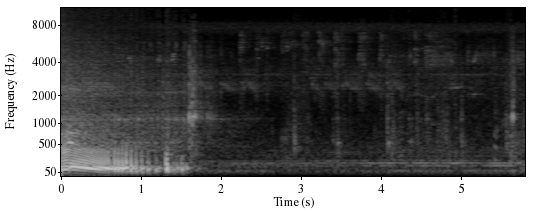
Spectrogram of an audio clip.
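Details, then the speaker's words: Yamaha Jupiter motorcycle that won't hold idle even with air and idle screws already adjusted. Engine pulses about three times a second and dies within two seconds once throttle eases; stalling at idle. "Gitu aja kok nggak mau langsam gitu ya kebaca Nyalakan jadi ketika dinyalakan seperti ini ya kita Nyalakan seperti itu harus dengan posisi tegas kalau gas saya turunin dikit aja langsung mati"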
